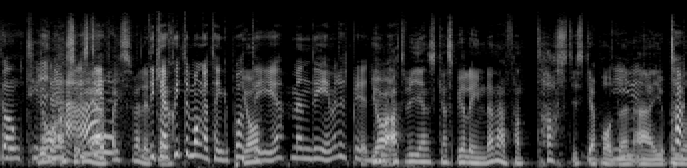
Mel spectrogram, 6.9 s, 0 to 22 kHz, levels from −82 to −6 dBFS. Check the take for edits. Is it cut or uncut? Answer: uncut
